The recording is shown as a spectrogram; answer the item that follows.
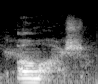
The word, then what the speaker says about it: homage: Homage. H is silent.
